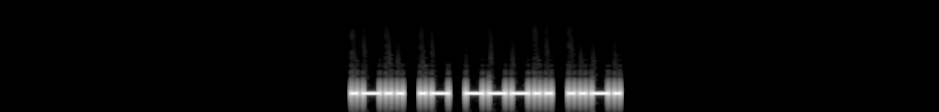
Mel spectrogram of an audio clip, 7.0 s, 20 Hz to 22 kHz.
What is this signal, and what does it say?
Morse code, heard as a keyed tone, about 27 wpm, 700 Hz. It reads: LA8F
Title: DXCC-100 Call Signs - 4 Characters - Repeated 3x - 28wpm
